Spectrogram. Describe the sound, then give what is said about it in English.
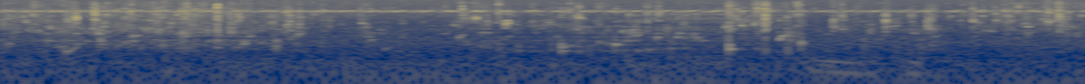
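Water splashes and trickles in a metal pail as muck is rinsed off a clod of marsh grass roots. The wash is fairly quiet and steady, with small drips and sloshes running through it without a break. “In a metal pail, he rinses muck off a clod of marsh grass roots”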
